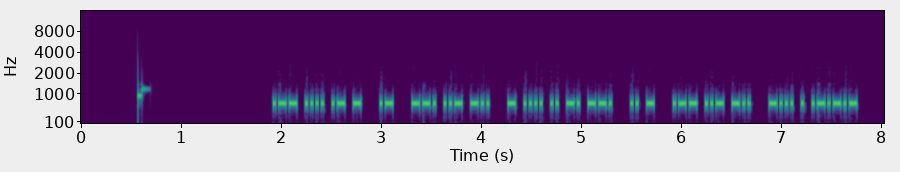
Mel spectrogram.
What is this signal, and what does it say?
Morse code, heard as a keyed tone, about 41 wpm, 700 Hz. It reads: WHAT A GUD THING IT WUD BE.
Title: Sentences from Top 200 Words and Abbreviations 45wpm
